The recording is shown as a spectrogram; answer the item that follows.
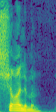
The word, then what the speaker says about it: Shyamalan: And he's right, it's Shyamalan.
